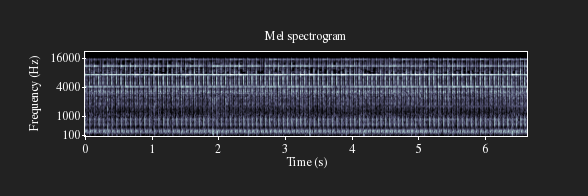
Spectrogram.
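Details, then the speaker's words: Seth Thomas automatic 8-day long alarm clock, model 89 movement, alarm going off before being silenced by the lever: rapid bright continuous ringing with steady hammer rate, no hesitation; normal alarm bell ring. "silenced there you go automatic 8 day long alarm now i've silenced it just by moving the lever to the right and then releasing it"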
